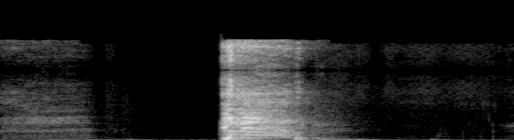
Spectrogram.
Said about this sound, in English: Excuse me, I feel a cough coming on.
